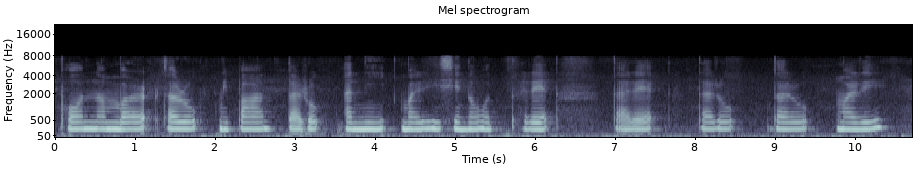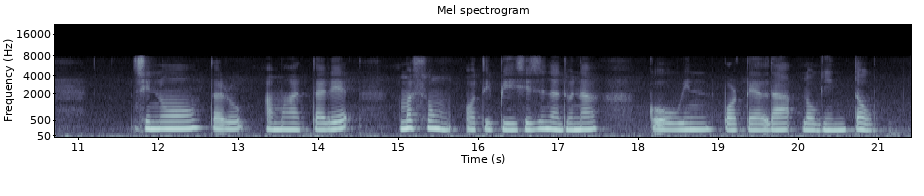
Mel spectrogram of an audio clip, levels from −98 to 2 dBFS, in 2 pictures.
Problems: background sounds at intervals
